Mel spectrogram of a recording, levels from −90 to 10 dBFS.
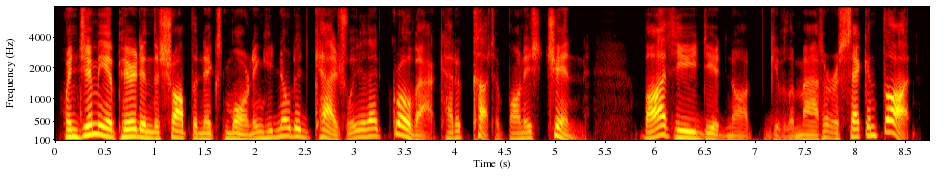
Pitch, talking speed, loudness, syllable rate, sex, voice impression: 130 Hz, 205 wpm, -20 LUFS, 5.5 syllables/s, male, very masculine, very adult-like, very middle-aged, very thick, tensed, powerful, bright, very hard, clear, fluent, raspy, cool, intellectual, very sincere, slightly calm, very mature, friendly, reassuring, unique, very elegant, slightly wild, sweet, lively, kind, slightly intense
